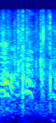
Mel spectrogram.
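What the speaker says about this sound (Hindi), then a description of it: "पहले टीम के लिए जोरदार ताली।" An audience claps for the team in a short, lively burst of applause that lasts under a second.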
